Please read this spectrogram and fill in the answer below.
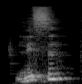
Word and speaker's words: listen: Au premier, il s'agira de faire attention à la prononciation de la lettre T dans certains mots comme listen, often, castle, whistle, soften, Christmas, mortgage, gourmet. Voilà comment on prononce la lettre T dans ces mots.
